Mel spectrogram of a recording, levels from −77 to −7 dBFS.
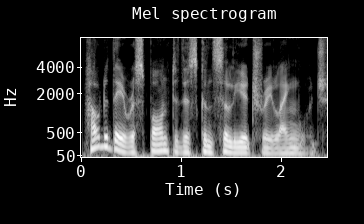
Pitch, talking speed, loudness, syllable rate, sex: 110 Hz, 195 wpm, -15 LUFS, 6.2 syllables/s, male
